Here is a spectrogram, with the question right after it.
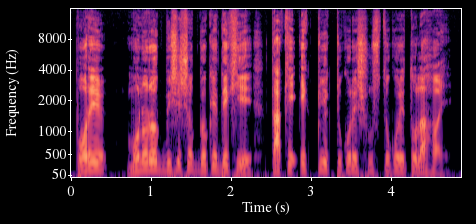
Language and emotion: Bengali, neutral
